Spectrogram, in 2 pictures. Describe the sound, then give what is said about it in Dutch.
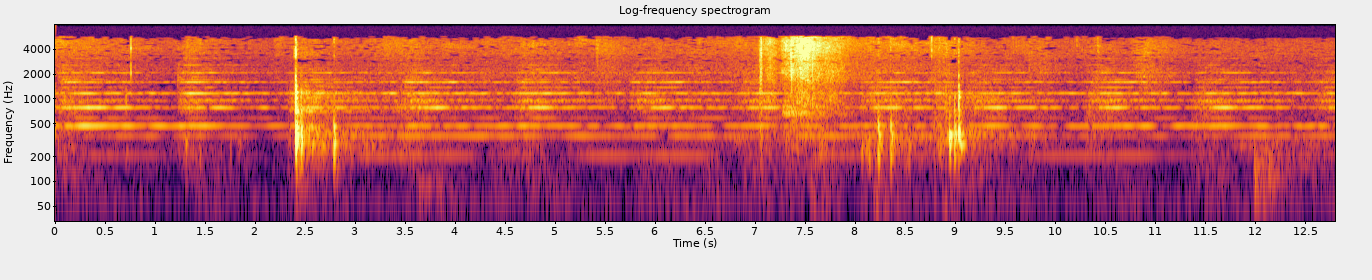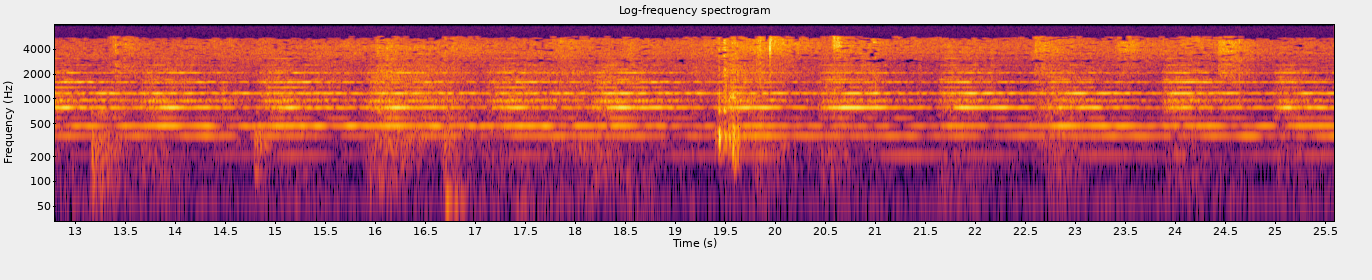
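A church bell rings out at noon with sustained, overlapping tones, its deep humming resonance lingering throughout, with a few louder strikes standing out. No one speaks. “Goed, de kerkklok gaat af om 12 uur.”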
